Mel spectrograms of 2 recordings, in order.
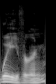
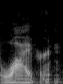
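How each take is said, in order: First: The first syllable sounds like 'way'. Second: The first syllable sounds like 'why'. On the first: The speaker calls it wrong. "I've been saying Wavern wrong the whole time" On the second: The speaker calls it right. "You'd pronounce it like that"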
